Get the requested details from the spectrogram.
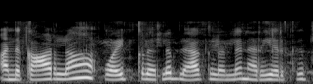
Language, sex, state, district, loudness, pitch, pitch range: Tamil, female, Tamil Nadu, Namakkal, -14 LUFS, 230 Hz, 220-250 Hz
